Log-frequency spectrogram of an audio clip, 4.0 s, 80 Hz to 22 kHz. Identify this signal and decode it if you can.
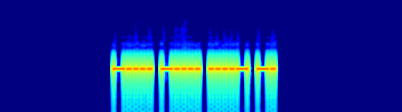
Morse code, heard as a keyed tone, about 34 wpm, 700 Hz. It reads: 664N
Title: Common Cut Numbers - 4-Digit 35wpm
